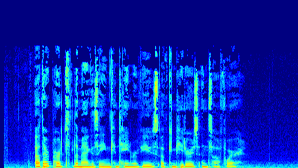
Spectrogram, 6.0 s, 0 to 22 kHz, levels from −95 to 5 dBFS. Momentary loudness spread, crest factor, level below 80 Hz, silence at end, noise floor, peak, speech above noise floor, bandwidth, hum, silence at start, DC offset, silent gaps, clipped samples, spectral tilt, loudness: 10 LU; 20 dB; -46 dBFS; 1.15 s; -57 dBFS; -8 dBFS; 32 dB; 16 kHz; none; 0.7 s; under 0.1%; none; under 0.1%; -5.5 dB/octave; -27 LUFS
